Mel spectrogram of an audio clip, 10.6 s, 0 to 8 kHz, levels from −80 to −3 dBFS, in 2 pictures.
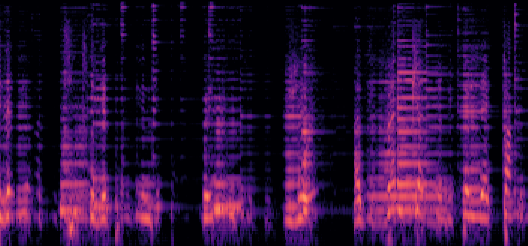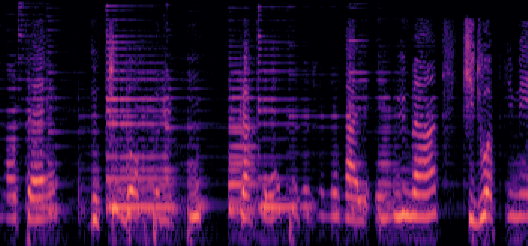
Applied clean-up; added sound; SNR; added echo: neural mask model RNNoise.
